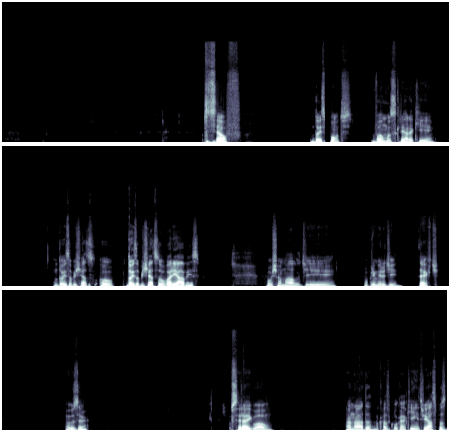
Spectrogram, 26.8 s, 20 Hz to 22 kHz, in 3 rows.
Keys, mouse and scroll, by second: 1.3 s, 2.6 shift+9, 3.7 s, 4.3 l, 4.8 f, 5.2 Right, 6.1 shift+/, 6.9 Return, 7.1 click, 7.3 Return, 8.7 ctrl+z, 14.9-16.2 typing, 17.4-23.1 typing, 20.3 Return, 24.1 Right, 25.3 Return.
